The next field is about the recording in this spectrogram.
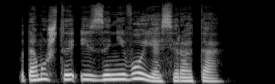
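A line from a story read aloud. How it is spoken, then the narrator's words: Quiet woman's voice. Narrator (Russian): тихо добавляет женщина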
